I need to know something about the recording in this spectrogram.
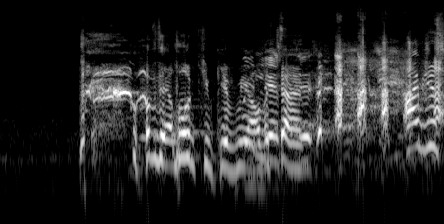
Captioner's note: laughs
